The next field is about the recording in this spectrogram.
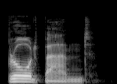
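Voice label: "broadband", British English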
